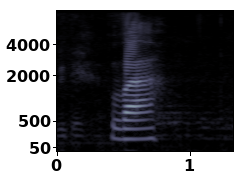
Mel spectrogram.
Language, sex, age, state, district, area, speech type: Sindhi, female, 30-45, Gujarat, Junagadh, rural, read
